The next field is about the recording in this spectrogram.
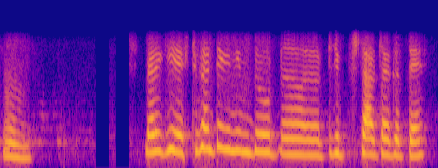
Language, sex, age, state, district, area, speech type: Kannada, female, 60+, Karnataka, Dakshina Kannada, rural, conversation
